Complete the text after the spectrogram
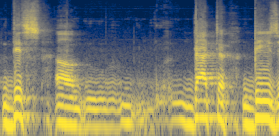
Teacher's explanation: लेकिन द के उच्चारण में हम वोकल कोड जो कि कंठ के पास होता है वहीं वहीं से वहां थोड़ा वाइब्रेट करते हैं ध्वनि को और बजिंग साउंड की तरह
